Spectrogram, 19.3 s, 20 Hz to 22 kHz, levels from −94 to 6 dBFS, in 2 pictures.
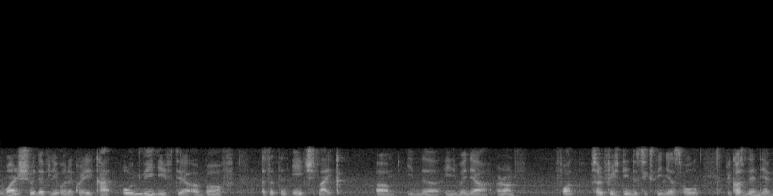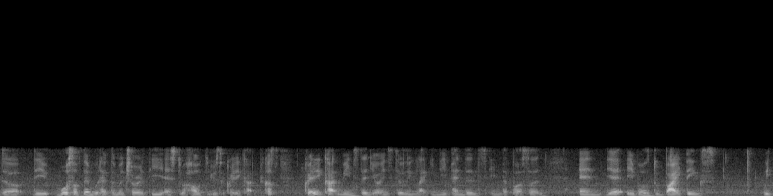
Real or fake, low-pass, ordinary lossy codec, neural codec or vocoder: real; 5.4 kHz; none; none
